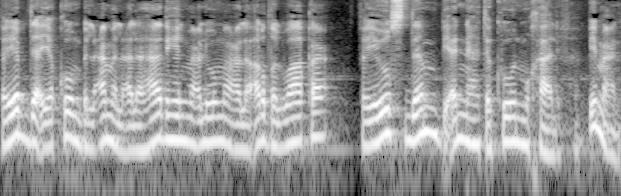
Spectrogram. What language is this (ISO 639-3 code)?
ara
